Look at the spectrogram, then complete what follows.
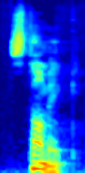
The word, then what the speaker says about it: stomach: عن مخرج صوت الاس، زي كلمة stomach اتنطقت stomach، هنا السي اتش ما اتنطقتش تش، ولذلك بتجمع باضافة حرف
